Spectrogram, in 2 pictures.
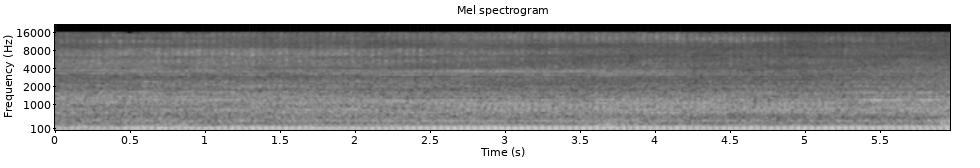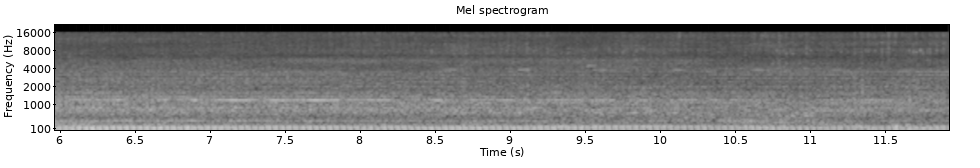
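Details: A steady low engine drone, like a mower or idling vehicle, with no animal voice.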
